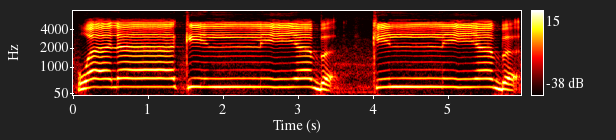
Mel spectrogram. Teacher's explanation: ba qalqalah surah, kena melantun, lantunannya kecil. · nun tak ada sukun bertemu dengan lam, idgham bila gunnah, masuk tanpa dengung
